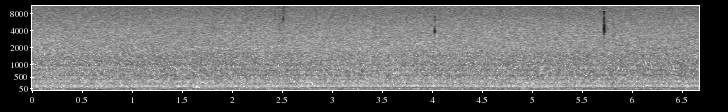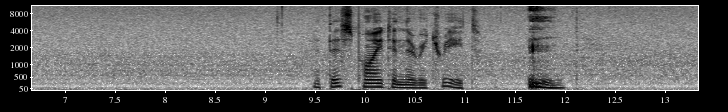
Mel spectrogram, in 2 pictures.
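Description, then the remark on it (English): Steady rain makes a soft, even hiss that runs unbroken through the whole clip, and near the end a person begins speaking over it. “the rain is supporting us to help us kind of keep a little more, contained and focused.”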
